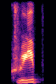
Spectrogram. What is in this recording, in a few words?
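"creep", Indian English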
